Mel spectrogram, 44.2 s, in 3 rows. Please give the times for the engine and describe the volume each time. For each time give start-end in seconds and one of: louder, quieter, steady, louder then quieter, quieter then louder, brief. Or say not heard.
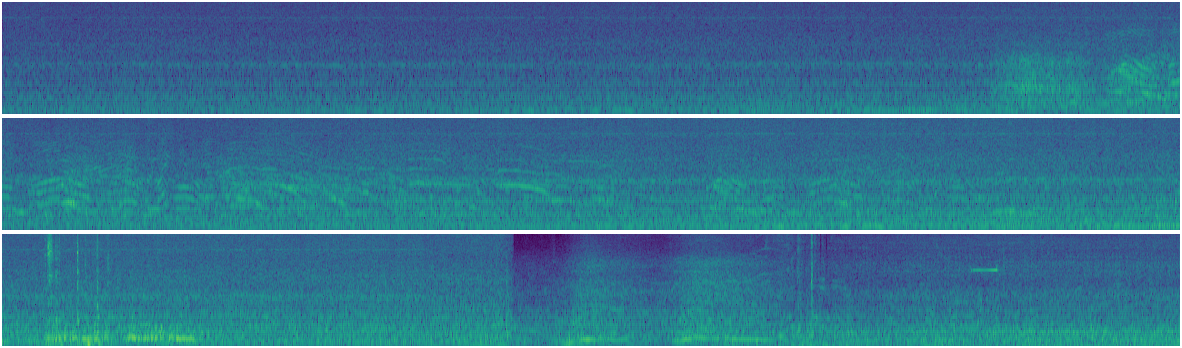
0.0-44.1 louder.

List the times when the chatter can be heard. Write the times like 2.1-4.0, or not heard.
12.3-44.1.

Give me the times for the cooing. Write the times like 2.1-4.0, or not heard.
29.9-32.0.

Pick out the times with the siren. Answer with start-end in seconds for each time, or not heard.
not heard.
